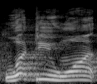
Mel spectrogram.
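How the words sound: It sounds sharply exasperated and frustrated.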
